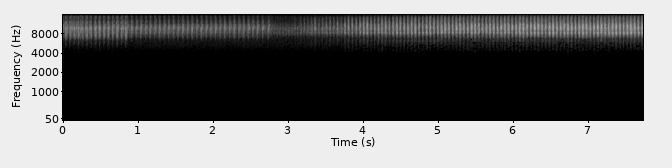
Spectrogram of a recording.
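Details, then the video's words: Grasshoppers stridulating in a field near the Svensky monastery, Bryansk, Russia, at 9pm on 6 September 2020, taken on a Tascam DR-44WL stereo recorder; a continuous high, shimmering pulsed buzz that dips briefly around three seconds, then swells louder. "кузнечики на лугу – Grasshopper Sounds in the Field"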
